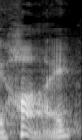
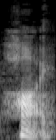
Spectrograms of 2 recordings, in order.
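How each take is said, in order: First: Hi with its rising tail kept; careful hi, ending on a rise; full rising ending. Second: Quick hi that falls and stops; rising ending cut. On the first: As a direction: let hi dip and come back up. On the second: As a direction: chop hi off at the bottom of the dip. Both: Shown as a demonstration. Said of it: "cut out the rising ending of the word".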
